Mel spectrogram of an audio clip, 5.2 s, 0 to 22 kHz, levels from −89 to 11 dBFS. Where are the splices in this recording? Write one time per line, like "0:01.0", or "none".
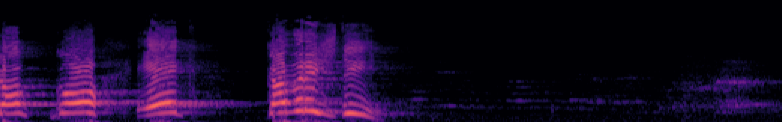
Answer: none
